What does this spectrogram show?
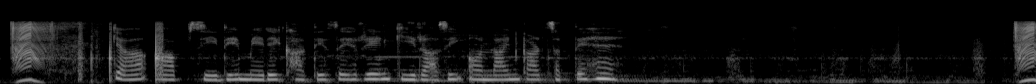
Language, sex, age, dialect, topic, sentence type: Hindi, female, 25-30, Garhwali, banking, question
